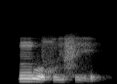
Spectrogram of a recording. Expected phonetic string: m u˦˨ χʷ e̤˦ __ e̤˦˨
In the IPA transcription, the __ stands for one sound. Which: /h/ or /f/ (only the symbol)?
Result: f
